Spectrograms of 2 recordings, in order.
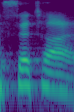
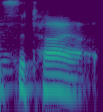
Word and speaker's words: Cettire: spoke to the management i was saying setai apparently satire uh which i found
